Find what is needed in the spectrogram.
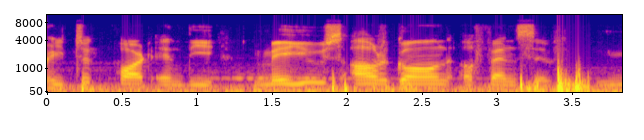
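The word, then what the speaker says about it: Meuse-Argonne: World War where he took part in the may use Argonne offensive pronounced that proper he is one of the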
